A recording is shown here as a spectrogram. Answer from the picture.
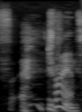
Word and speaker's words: Triumph: week was the 63 Triumph TR4 Cabriolet. What a really cool car. It's red, signal red over black. And is it Triumph or Triumph or Triumph? Triumph. Triumph. Triumph, like Triumph the dog.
